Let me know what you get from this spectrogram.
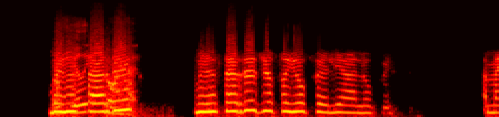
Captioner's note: speaking in Spanish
